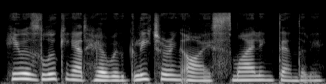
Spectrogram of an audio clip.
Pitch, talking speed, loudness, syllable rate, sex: 200 Hz, 185 wpm, -17 LUFS, 5.1 syllables/s, female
